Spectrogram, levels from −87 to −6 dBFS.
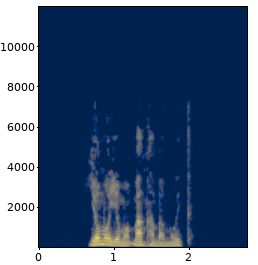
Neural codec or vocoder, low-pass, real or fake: none; 7.2 kHz; real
